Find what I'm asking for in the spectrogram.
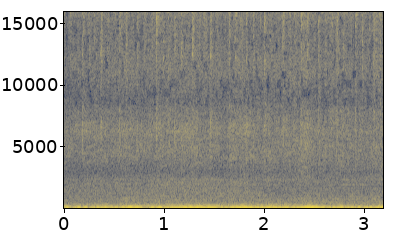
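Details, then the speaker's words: Mopar V8 idling after new header gaskets and a welded header repair, no H-pipe or X-pipe: deep, even burble with no ticking or puffing. The exhaust is sealed and much quieter than before. "nothing blowing down there at all i think i might have something trapping away somewhere i'm not quite sure where that weld is definitely not blowing and that is so much quieter that's unbelievable"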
